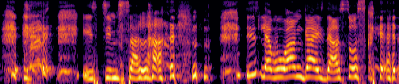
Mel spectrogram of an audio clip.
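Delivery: high, giggly, words breaking into laughter; laughing while talking. Real, not acted. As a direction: giggle helplessly through the words. Amused by the team she discusses.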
